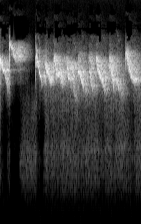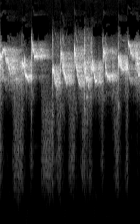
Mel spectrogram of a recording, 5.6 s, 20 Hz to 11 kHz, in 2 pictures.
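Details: Oriental magpie-robin song on a cold, rainy 13 June 2020: loud, varied whistles, some held flat and others slurring down, strung into quick unbroken phrases with a short pause near the start.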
